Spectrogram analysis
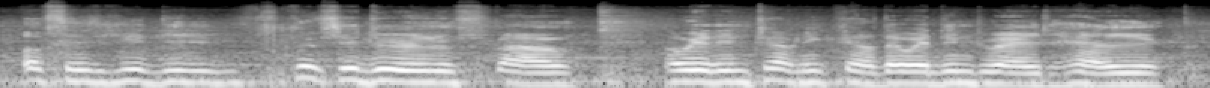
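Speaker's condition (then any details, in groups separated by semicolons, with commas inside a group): Cerebral palsy; atypical speech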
